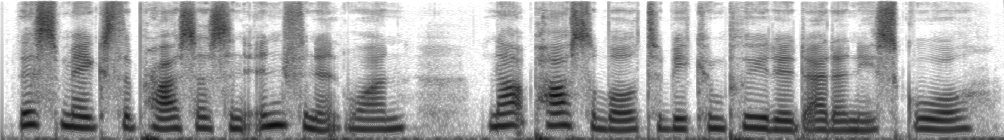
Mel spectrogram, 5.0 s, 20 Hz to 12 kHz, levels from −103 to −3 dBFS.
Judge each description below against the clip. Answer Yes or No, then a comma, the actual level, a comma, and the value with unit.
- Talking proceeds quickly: No, average, 180 wpm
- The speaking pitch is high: Yes, high, 220 Hz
